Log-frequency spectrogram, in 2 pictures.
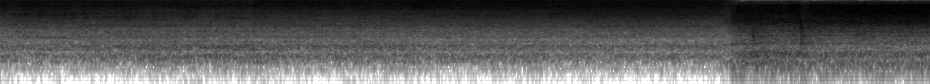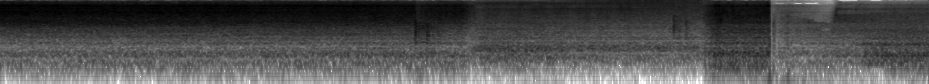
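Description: Food sizzling in hot mustard oil in a pan, a steady hiss that turns louder about seven seconds in and eases off again around fourteen seconds, with a brief louder burst near the end.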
